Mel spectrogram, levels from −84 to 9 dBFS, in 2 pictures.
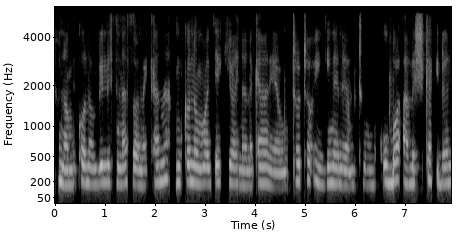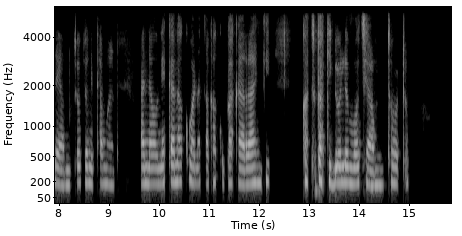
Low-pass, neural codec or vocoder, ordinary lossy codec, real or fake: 5.4 kHz; codec, 16 kHz, 2 kbps, X-Codec, HuBERT features, trained on general audio; MP3, 48 kbps; fake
